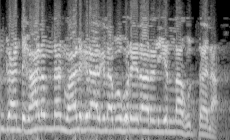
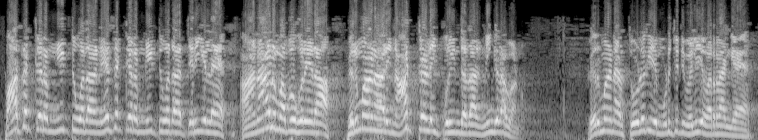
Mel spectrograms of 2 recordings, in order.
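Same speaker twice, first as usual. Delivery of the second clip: ordinary talk, nothing marked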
